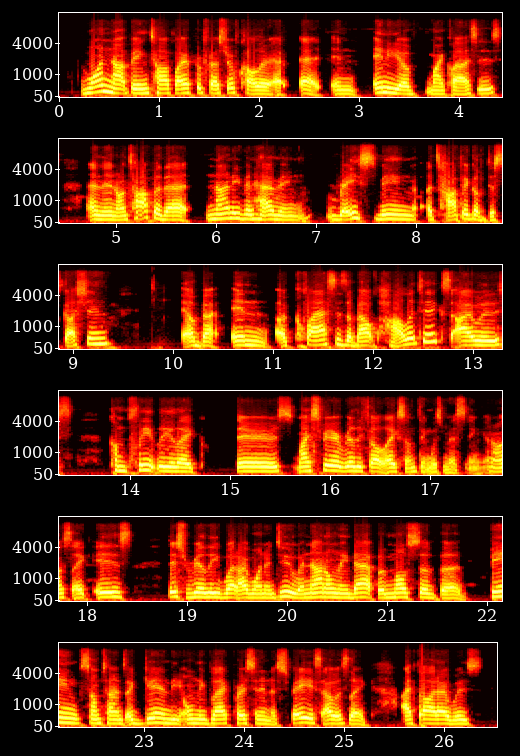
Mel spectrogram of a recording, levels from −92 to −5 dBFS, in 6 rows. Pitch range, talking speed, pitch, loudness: 170-195 Hz, 195 wpm, 185 Hz, -18 LUFS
